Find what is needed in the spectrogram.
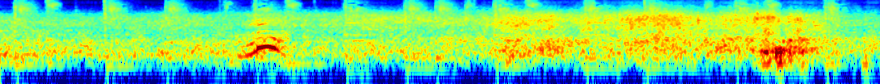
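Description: Ocean surf rushing and churning around a swimmer, swelling as a breaking wave's white water reaches her near the end. A brief vocal sound comes about a second in.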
